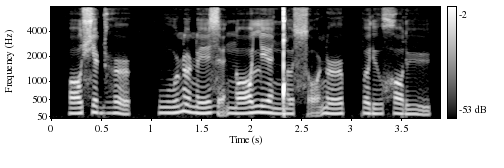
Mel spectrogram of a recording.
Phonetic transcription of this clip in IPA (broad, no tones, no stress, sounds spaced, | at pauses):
ɔ ɕ e ɖʱ ə˞ | w u ɳ ɵ ɳ e z ɛ̰ n ɔ lʲ ɛ ŋ͡ǃ ɵ s ɔ̰ ɳ ə˞ pː ɵ ɾʲ u x ɔ ɾ y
